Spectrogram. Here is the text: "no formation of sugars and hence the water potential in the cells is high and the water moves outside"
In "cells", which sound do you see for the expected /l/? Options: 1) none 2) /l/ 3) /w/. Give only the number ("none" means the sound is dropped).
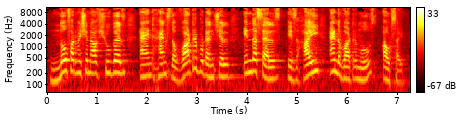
2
